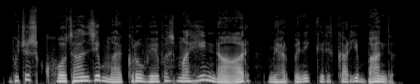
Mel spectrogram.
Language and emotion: Kashmiri, fearful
